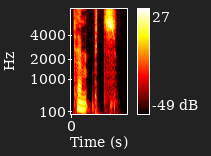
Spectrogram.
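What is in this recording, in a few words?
"tempts", British English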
